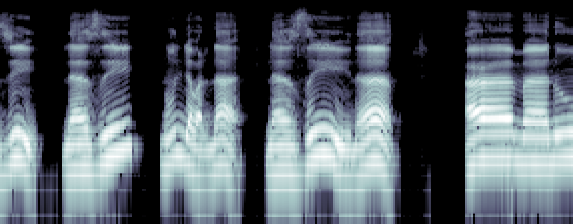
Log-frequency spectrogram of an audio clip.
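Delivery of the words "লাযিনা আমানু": লাযিনা আমানু chanted very slowly, vowels stretched; Quranic recitation. Shown as a demonstration. Teacher recites the joined words for students, slow chant. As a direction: recite it like tilawat, slow and drawn. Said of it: "এক আলিফ টেনে পড়বেন".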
